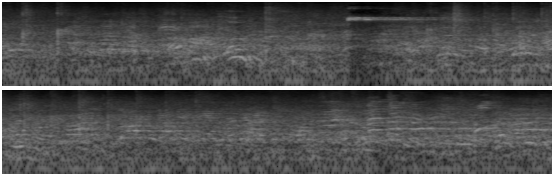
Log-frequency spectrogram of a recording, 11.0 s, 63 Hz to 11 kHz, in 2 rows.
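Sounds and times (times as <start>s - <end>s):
people talking and calling out: 0.0s - 11.0s
referee's whistle blast: 3.4s - 4.3s.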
